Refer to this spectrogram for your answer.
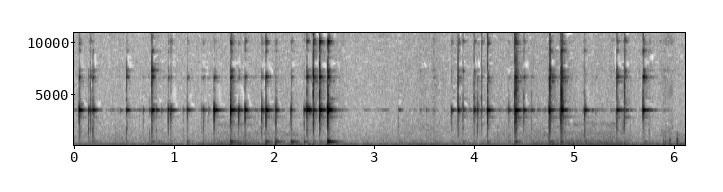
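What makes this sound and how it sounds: Light tapping on a textured, pineapple-shaped glass jar produces a quick series of bright, short glassy clinks with a high ring around 3.5 kHz. The clinks stop briefly near the middle, then resume in an uneven rhythm.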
